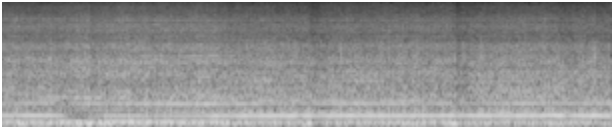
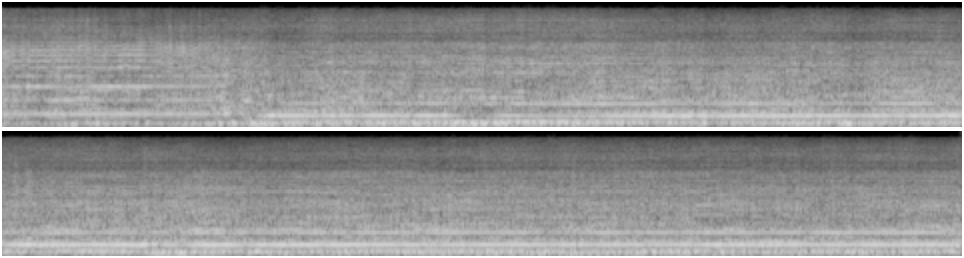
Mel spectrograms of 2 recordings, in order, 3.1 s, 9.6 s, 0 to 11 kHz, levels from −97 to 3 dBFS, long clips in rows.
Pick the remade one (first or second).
second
